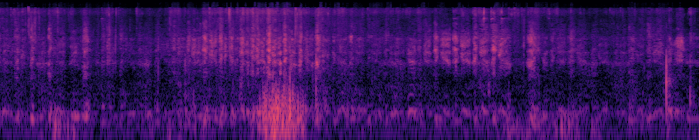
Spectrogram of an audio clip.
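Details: Pet pug having a hard time, heard as breathy, rapid snorting and panting noises with irregular rhythm, swelling into one louder rough burst near the middle before settling back to soft wheezy breaths.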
